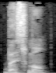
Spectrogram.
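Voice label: "bassement", French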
